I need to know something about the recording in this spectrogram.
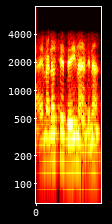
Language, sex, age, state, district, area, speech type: Odia, male, 30-45, Odisha, Jajpur, rural, conversation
